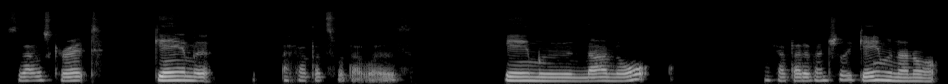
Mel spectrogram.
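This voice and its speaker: Talking to herself in a practice session she hosts, a woman who is a native English speaker studies a language aloud, sounding out syllables and repeating them. Her voice sits on the low side and is a little mellow, with no room sound.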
